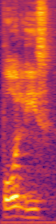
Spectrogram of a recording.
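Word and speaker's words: police: लेकिन American accent में जो ओ है वो पेश नहीं है, जो उर्दू में हम बोलते हैं। तो उसके लिए हमें प का लफ्ज़ बोलना पड़ेगा, PUH, अ थोड़ा सा जर का था, पलीस, पलीस, पलीस, PUHLEES।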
